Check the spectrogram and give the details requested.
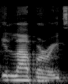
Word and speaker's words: elaborate: I've seen my answer already, but let's look at elaborate. Now, elaborate ends with ATE. So because of the end, that's the suffix ending there, we are going to place the stress on the antepenultimate syllable.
